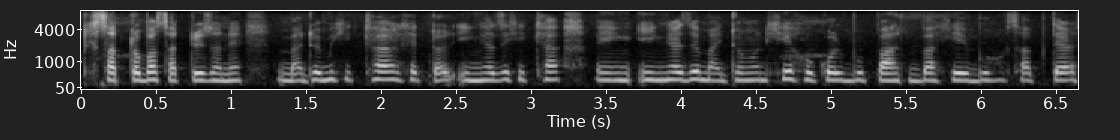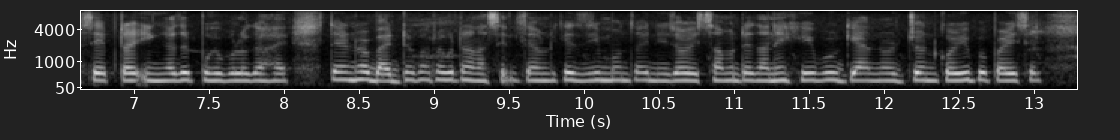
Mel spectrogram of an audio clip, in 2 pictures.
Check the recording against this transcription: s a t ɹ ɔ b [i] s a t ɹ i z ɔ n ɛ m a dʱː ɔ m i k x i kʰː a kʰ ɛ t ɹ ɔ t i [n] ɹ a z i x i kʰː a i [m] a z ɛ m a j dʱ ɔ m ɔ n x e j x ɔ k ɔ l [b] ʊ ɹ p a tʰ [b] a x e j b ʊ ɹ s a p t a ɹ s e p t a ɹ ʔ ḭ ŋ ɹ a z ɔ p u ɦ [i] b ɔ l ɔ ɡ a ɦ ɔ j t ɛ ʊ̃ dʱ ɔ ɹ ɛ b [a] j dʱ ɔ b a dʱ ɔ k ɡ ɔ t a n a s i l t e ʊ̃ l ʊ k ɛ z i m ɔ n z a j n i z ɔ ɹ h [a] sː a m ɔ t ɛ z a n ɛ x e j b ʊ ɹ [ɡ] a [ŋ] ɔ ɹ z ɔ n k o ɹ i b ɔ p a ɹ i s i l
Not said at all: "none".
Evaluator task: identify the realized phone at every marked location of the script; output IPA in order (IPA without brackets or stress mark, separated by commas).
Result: a, ŋ, ŋ, b, b, i, a, i, ɡ, n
